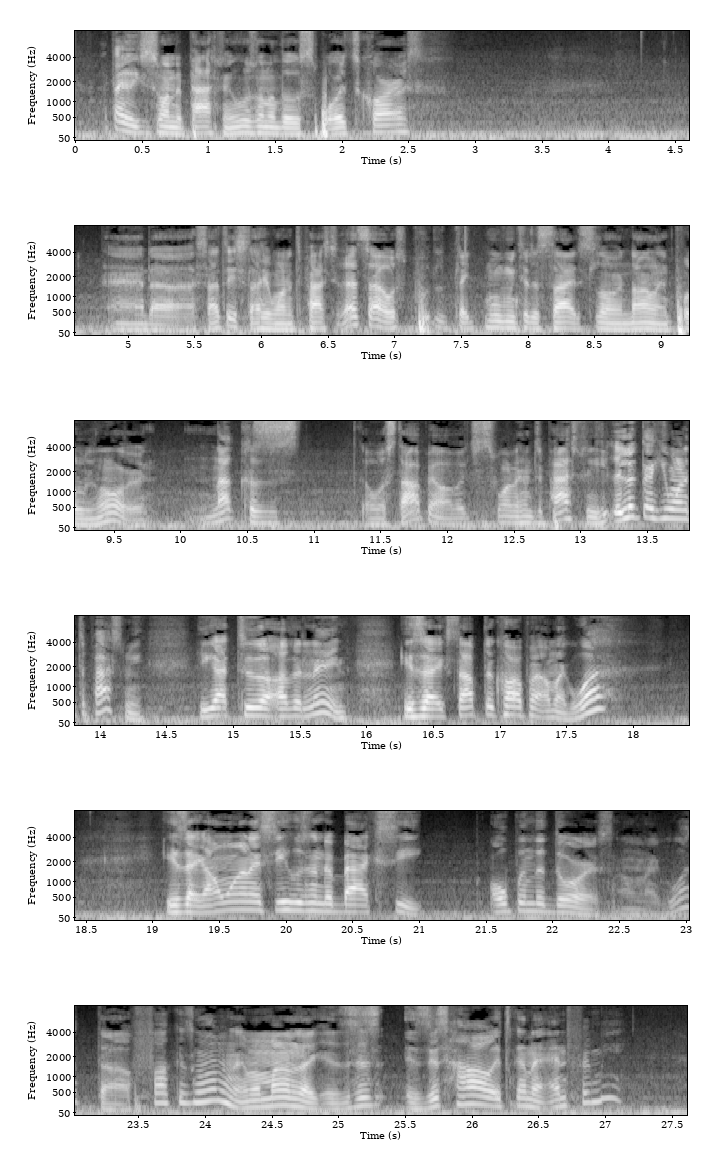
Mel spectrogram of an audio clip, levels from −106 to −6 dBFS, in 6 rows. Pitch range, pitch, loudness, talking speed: 110-165 Hz, 125 Hz, -19 LUFS, 240 wpm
